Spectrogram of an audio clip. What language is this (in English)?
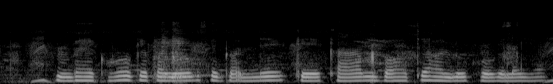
Magahi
